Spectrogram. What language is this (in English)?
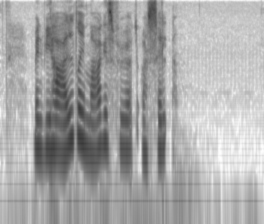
Danish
